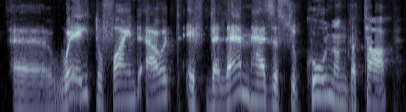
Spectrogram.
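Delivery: usual speaking voice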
